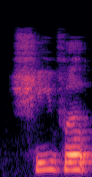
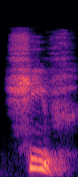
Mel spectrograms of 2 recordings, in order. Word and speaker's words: Shiva: Se você está querendo pronunciar o nome em sânscrito, então é chiva e ganexa. Mas se você estiver querendo pronunciar em rinde, que é um idioma atual na Índia, um dos dos muitos idiomas atuais da Índia, então você vai falar Ganesch e Shiv.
